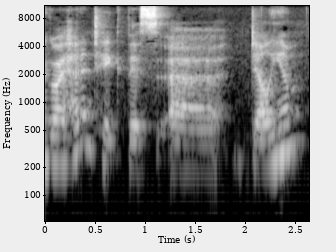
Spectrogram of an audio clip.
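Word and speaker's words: Bdellium: I'm going to go ahead and take this Delium, I believe the B is silent, Delium Tools number 990.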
